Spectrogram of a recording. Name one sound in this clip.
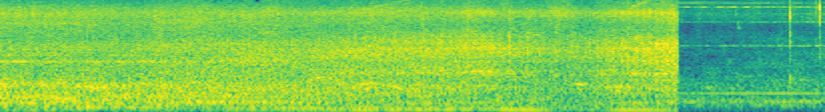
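A tram rumbles loudly past close by.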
